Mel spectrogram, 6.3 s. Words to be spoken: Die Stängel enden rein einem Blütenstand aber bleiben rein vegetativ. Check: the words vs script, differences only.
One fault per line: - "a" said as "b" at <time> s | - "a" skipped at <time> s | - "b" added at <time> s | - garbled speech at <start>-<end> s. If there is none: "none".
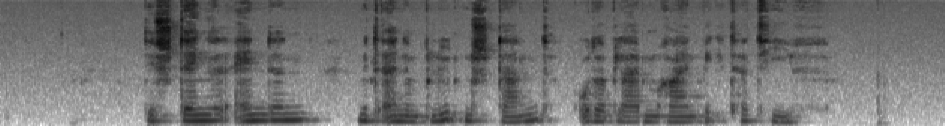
- "rein" said as "mit" at 2.4 s
- "aber" said as "oder" at 3.8 s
